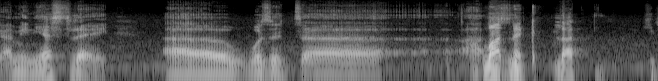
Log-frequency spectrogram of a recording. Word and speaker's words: Lutnick: Lutnick. Keep saying his name wrong now. Nutlick. Yeah. Howard Um, Nutlick I believe is his name.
